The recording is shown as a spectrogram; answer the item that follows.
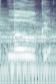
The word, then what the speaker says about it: Moog: bit of Moog synthesizer spell Moog and pronounce Moog this is a subsequent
